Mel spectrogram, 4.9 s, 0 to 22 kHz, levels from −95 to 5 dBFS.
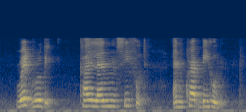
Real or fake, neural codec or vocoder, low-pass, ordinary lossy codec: real; none; 5.4 kHz; MP3, 48 kbps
